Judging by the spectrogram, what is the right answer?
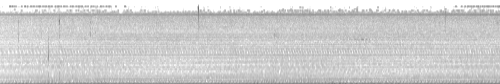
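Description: Steady electrical mains hum, a low buzz with a long ladder of even overtones, holding at one level throughout.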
